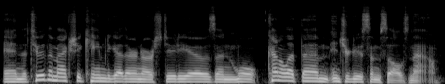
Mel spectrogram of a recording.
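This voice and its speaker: A man's voice: mid-range voice, expressive, quick pace, mellow, smooth, no room sound, clean studio sound. A man working as a radio producer, informally introducing a segment.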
